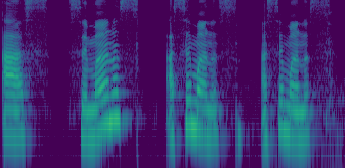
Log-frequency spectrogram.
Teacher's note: Note que também ligamos as palavras as semanas, porque uma palavra termina com S e a palavra seguinte começa com S, então ouvimos apenas um fonema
